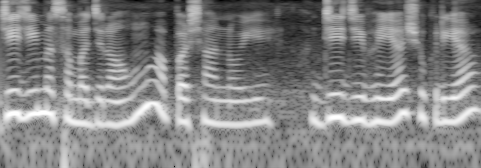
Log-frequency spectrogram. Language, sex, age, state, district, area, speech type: Urdu, female, 30-45, Delhi, South Delhi, urban, spontaneous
